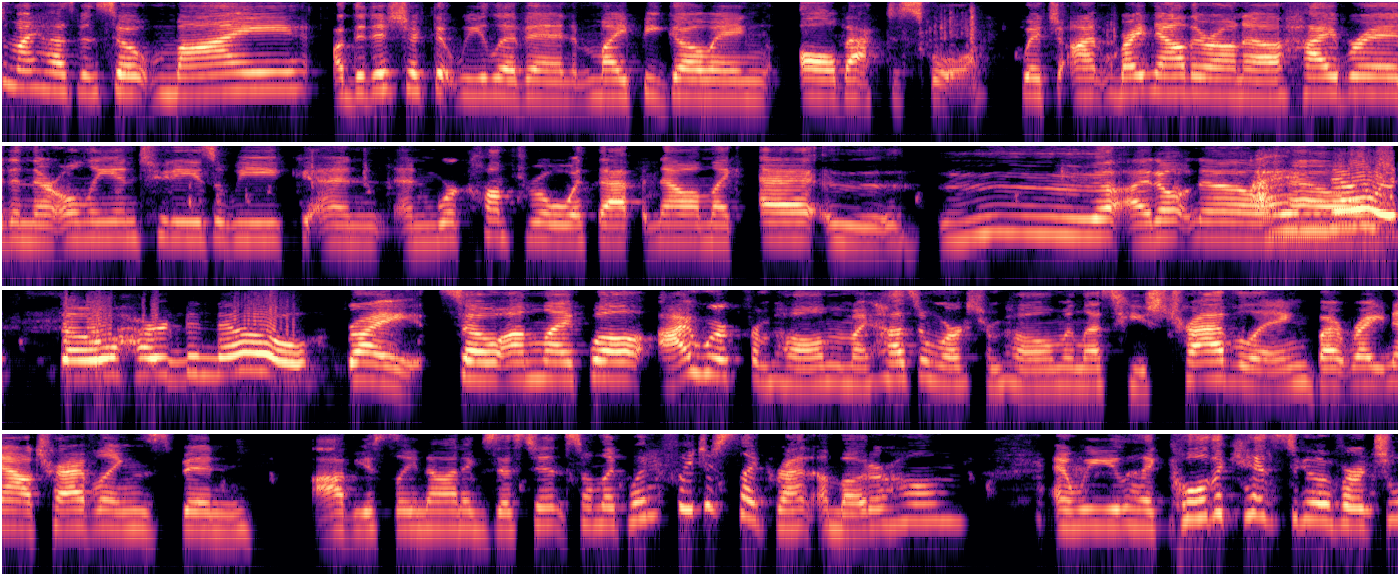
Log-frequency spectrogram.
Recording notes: She and her family had decided that since they were all working remotely to take a little road trip. Talk to her as they were traveling but we do get to hear a little bit of her trip in the background.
